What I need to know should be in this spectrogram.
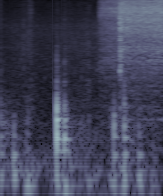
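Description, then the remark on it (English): A few soft, low clunks and knocks, then water suddenly gushes from a tap about halfway through as someone checks the water supply is still working, settling into a steady, fairly loud hiss until the end. No one speaks. “we still have water for now, right? Check it.”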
